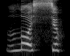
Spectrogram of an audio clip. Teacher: лосью останній приголосний с ми вимовляємо м'яко у звуковій схемі він позначений двома рисками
